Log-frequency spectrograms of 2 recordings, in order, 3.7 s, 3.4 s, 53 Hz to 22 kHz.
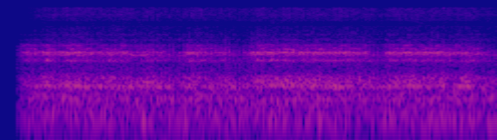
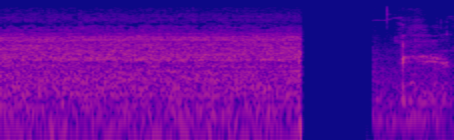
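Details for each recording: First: Dell Precision 7530 laptop cooling fans: a quiet high fan whine with a faint buzzing rattle pulsing about once a second. The fans had started rattling loudly and sounded close to locking up. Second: Dell Precision 7530 laptop after repair, fans spooled up under background load: smooth, even airy hiss with no rattle or ticking, steady speed; previously rattling fans fixed by lubrication, not replacement.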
